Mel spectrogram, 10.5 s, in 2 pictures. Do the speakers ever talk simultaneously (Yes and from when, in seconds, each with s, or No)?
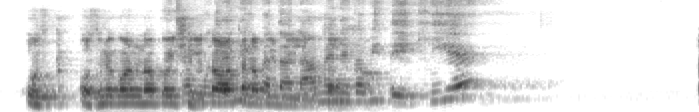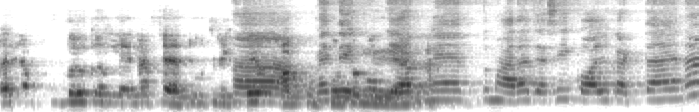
Yes, from 1.2 s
